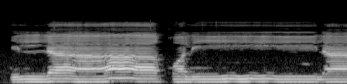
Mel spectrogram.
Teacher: ইল্লা কলিলা, কফ, কফটাকে ডিপ করে লি একালে টানবেন আর লামে, লাস্টে লামে যে দুই জবর আছে এখানে আমরা থেমে একালে পরিমাণ টেনে থেমে যাব, ওয়াকফ করবো, মধ্যে আওয়াজ হয়ে যাবে এখানে।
